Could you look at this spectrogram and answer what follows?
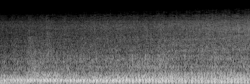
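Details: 2009 Nissan Altima on a lift, engine idling, heard from underneath: loud, raspy idle with a fast puffing chuff under the rumble; exhaust manifold cracked, probably where it meets the cat, making the car loud; manifold to be replaced.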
